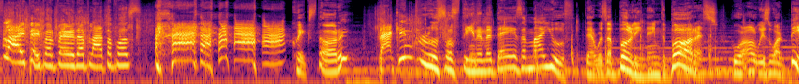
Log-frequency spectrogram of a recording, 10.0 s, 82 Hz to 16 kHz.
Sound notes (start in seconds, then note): 2.5 mocking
